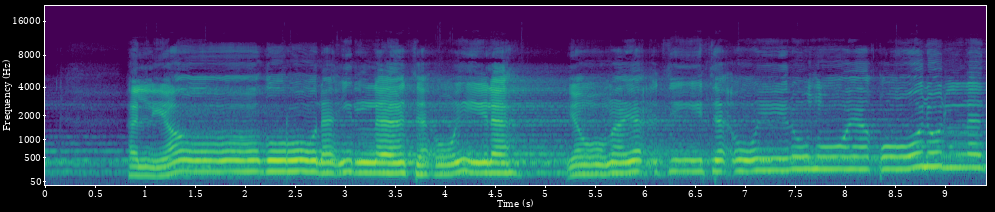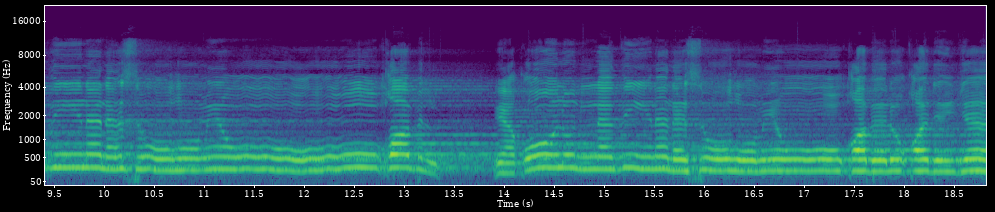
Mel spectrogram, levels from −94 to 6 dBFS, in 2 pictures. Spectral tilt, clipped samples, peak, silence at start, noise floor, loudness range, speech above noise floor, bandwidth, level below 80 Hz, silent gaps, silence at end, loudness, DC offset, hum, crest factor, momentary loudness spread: -7 dB/octave; under 0.1%; 0 dBFS; 0 s; -37 dBFS; 6 LU; 21 dB; 10 kHz; -62 dBFS; none; 0 s; -17 LUFS; under 0.1%; none; 16 dB; 9 LU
